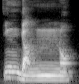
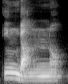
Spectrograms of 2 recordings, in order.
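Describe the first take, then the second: The two takes are said the same way.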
